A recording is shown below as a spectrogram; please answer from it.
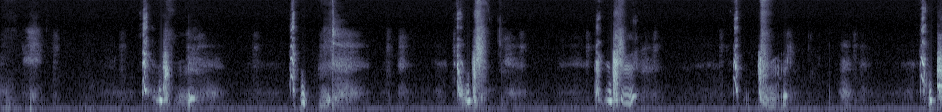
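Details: About six sharp wet sneezes in rapid succession, some stifled, short breaths between; intensely itchy nose, allergic sneezing fit from dust allergy.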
